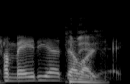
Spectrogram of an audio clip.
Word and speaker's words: commedia dell'arte: Tell me how to say it again. Commedia. – Commedia dell'arte. – Dell'arte. Okay. That makes sense now, because I was reading that you guys have all studied this.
